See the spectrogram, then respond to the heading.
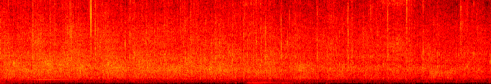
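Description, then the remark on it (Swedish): A church audience claps for the Lord in steady, dense applause, a continuous wash of many hands with no pauses, holding even loudness throughout, joined by a brief low vocal sound partway through. “Kan vi applådera till Herren?”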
